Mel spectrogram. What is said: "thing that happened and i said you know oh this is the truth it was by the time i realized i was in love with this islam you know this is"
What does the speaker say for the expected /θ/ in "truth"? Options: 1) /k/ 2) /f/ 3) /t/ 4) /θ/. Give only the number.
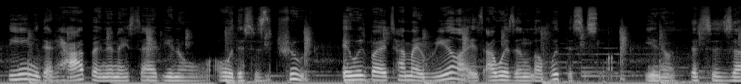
4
